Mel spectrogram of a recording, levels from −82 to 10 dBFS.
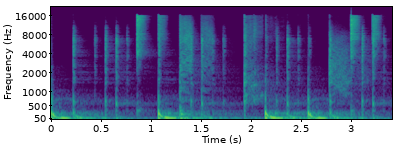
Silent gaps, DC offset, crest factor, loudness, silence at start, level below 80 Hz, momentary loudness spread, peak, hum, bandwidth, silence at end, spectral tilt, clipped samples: none; under 0.1%; 20 dB; -20 LUFS; 0 s; -24 dBFS; 11 LU; 0 dBFS; none; 17 kHz; 0.05 s; -3.5 dB/octave; under 0.1%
